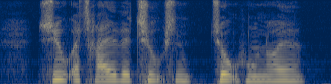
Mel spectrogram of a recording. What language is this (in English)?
Danish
